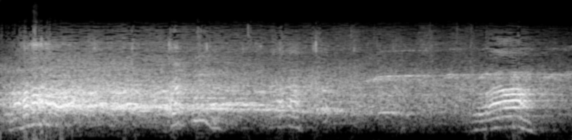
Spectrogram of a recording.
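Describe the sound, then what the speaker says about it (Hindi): Audience at a Hindi poetry recital breaks into applause with some chuckling, the clapping strongest at the start while voices and laughter rise through it. "मन की चीज मिल जाती है तो ताली बज जाती है।"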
